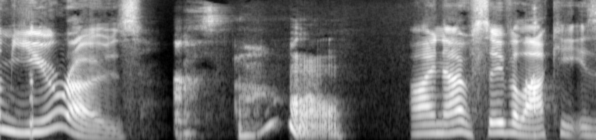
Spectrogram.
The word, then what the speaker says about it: gyro: suas is Euro Palmers euro is not like gyro what we call it like that's exactly what it is it's spelled like that gyro but it's called a EUR okay because for us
